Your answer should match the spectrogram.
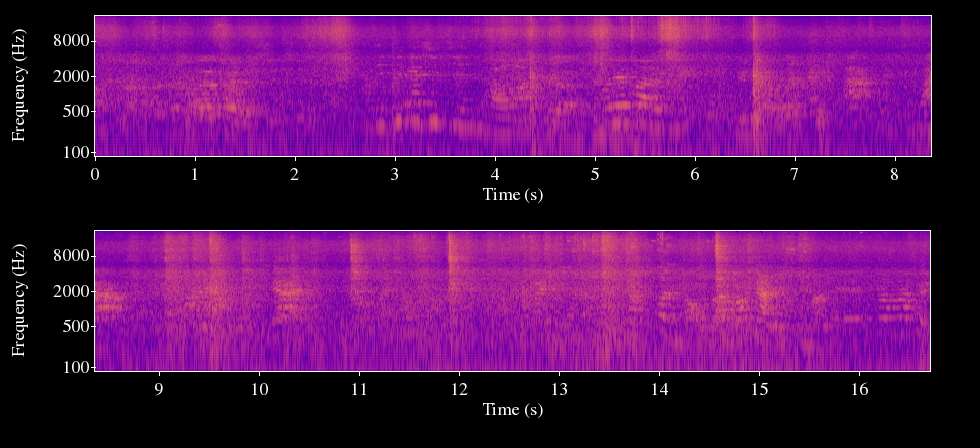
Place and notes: Jingmei St., Wenshan Dist., Taipei City - Traditional markets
